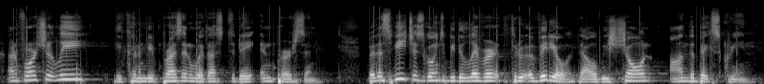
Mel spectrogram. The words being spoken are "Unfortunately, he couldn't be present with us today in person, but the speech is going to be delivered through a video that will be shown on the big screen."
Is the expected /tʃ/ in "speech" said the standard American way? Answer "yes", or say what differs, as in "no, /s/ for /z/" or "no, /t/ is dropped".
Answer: yes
